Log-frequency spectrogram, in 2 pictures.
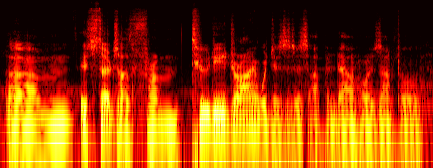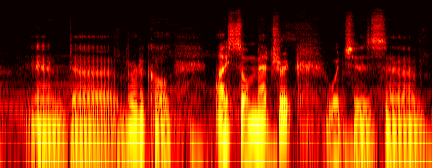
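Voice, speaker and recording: A man presenting an unscripted digital art tutorial voice-over, thinking aloud in a hesitant, halting way. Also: sits low, a little mellow. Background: guitar music.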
